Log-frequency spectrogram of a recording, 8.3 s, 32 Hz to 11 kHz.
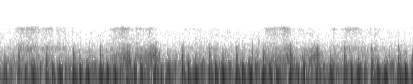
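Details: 35-year-old male's own heartbeat, stethoscope over the tricuspid area placed lower than usual, recorded after medical marijuana and nicotine: steady, low, muffled regular thumps over a soft rumbling background.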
